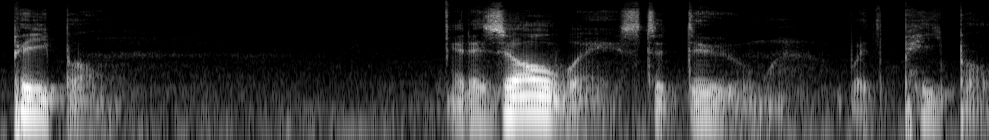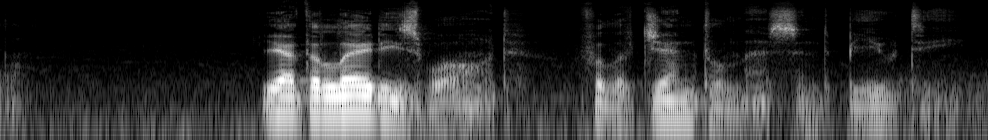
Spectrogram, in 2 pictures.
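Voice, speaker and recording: Casting: male actor as smug, calculating fantasy-game moneylender; low register, sneering condescension, lines drawn out with relish. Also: sing-song, vocal fry, a little mellow, breathy edge, full character voice. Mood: disdainful. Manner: condescending, drawn-out, measured delivery. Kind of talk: fantasy game audio series acting.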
